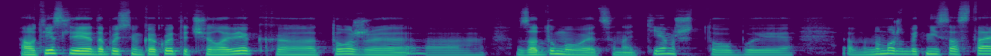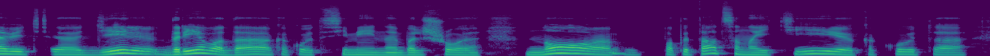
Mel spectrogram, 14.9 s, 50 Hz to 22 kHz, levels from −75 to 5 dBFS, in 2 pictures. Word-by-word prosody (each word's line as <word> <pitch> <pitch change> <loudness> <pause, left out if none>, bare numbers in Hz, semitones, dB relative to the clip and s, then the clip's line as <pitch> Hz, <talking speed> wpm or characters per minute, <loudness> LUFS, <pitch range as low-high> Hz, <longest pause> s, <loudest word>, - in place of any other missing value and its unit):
А 130 - +4
вот 130 - +3
если, 190 -4 +8
допустим, 155 -1 +2
какой-то 165 +4 +3
человек, 145 +6 +2
э, 130 -2 -2
тоже, 130 -6 0
э, 120 -1 -12 0.4
задумывается 130 -3 +1
над 115 -2 -6
тем, 170 0 -1
чтобы, 125 -4 -6 0.3
ну, 130 +4 -4
может 170 -3 +2
быть, 155 +1 -2
не 160 - +1
составить, 160 -1 +1
э, 135 -2 -2
дере 155 +6 +2
древо, 160 +6 +2
да, 135 +3 0
какое-то 125 0 -9
семейное 125 -3 -5
большое, 120 0 -4 0.3
но 170 +2 +2 0.3
попытаться 175 +5 -3
найти 140 +3 -3
какую-то, 125 0 -8
140 Hz, 115 wpm, -21 LUFS, 125-160 Hz, 0.4 s, если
